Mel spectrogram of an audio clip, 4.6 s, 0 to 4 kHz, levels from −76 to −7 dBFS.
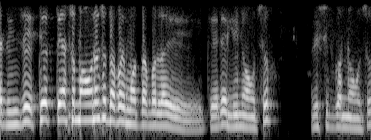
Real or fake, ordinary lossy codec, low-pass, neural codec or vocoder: real; none; 3.6 kHz; none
